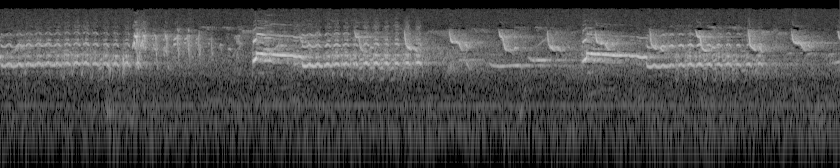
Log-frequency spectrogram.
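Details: Black kite (Milvus migrans), call.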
